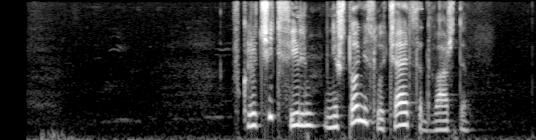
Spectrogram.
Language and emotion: Russian, positive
